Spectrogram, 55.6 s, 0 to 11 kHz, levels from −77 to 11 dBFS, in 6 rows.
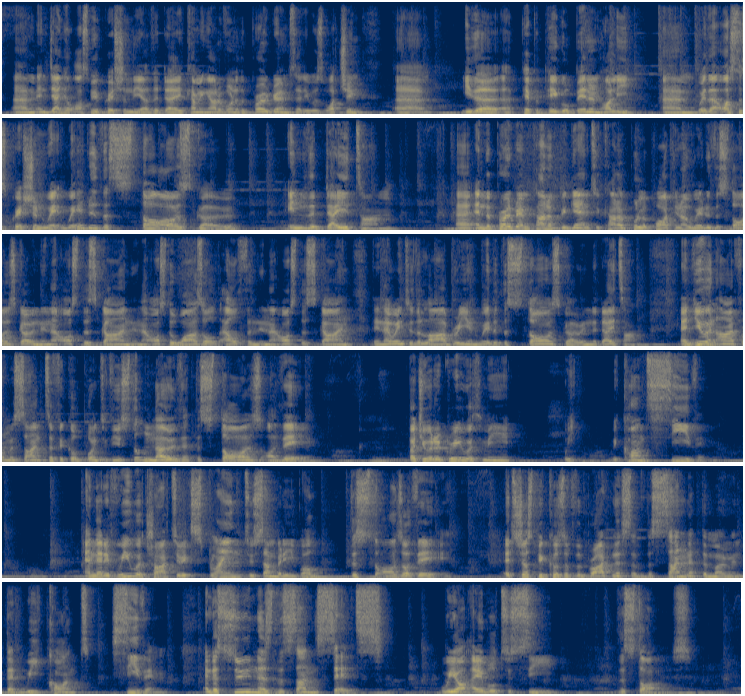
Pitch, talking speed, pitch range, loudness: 170 Hz, 190 wpm, 145-200 Hz, -20 LUFS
